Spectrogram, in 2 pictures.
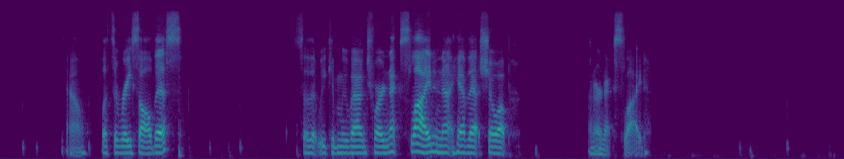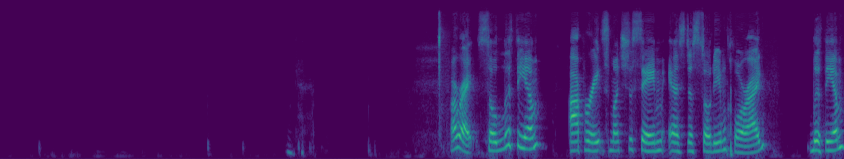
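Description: A woman speaks calmly and clearly into a close microphone, with pauses.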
